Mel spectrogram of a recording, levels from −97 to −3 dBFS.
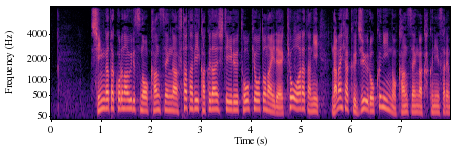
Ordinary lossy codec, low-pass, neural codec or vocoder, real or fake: none; none; none; real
